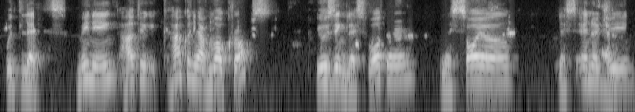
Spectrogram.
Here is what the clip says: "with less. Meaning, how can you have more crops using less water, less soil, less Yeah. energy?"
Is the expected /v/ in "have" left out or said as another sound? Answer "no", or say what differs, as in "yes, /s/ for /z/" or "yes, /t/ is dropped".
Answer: no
